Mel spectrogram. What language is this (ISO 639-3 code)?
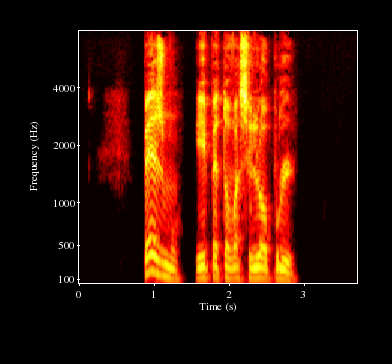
ell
